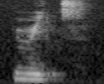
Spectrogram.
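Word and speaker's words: huit: la réponse première question quel est le seul chiffre avec une lettre muette en début de mot la réponse est 8 avec un h muet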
